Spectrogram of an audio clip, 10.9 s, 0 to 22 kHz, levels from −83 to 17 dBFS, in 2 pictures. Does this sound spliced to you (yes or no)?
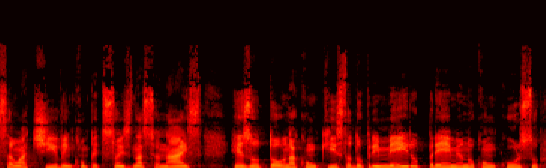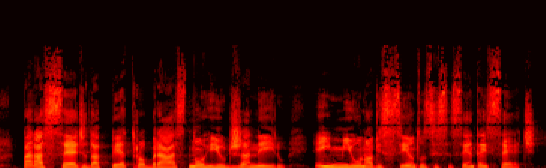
no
